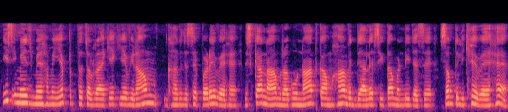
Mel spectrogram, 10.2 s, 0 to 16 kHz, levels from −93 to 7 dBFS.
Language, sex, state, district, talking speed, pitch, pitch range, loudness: Hindi, female, Bihar, Sitamarhi, 170 wpm, 175 Hz, 160-195 Hz, -17 LUFS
